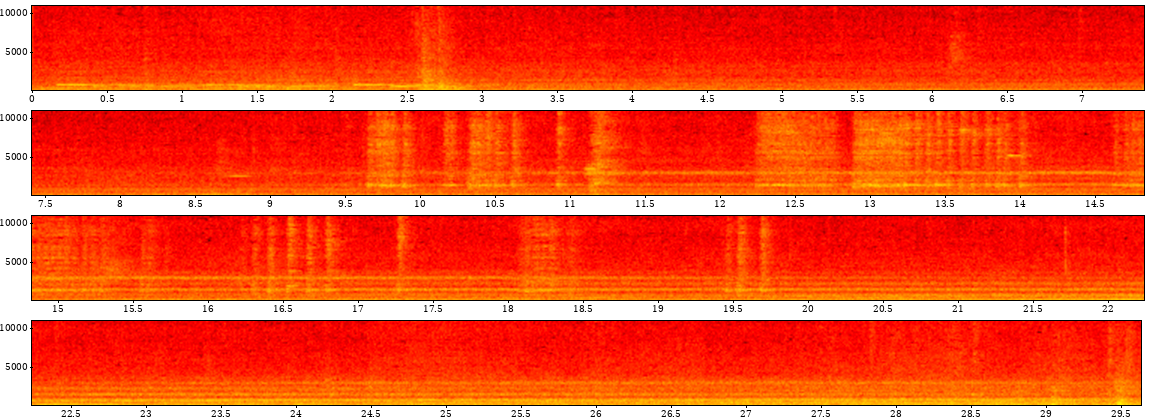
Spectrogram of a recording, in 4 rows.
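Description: E217-series electric multiple unit running on the rails with a steady low rumble. Wheels click over rail joints or points about a third of the way in. In the last third, the motor whine climbs in pitch as the train picks up speed.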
